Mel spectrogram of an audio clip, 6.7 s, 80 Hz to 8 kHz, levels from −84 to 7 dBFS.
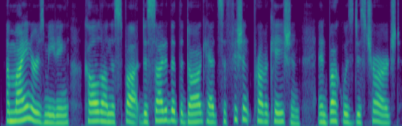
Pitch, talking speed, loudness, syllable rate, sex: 195 Hz, 160 wpm, -17 LUFS, 5.0 syllables/s, female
